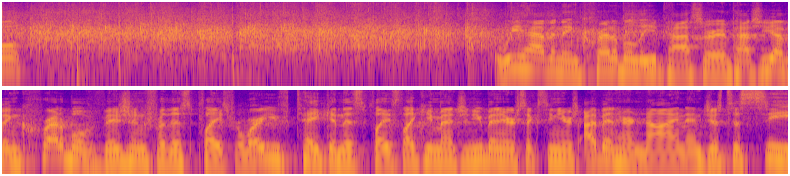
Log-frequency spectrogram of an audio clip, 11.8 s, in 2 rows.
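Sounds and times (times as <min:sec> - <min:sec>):
crowd applauding: 0:00.0 - 0:05.4
speech: 0:03.7 - 0:11.7.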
